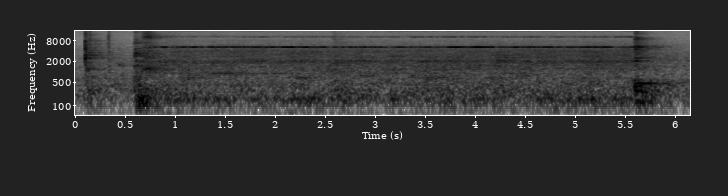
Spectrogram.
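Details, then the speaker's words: Restored Mustang being started after a 7-year build: steady high hiss with thin constant whine as fuel pump runs and pressure builds, regulator diaphragm audible while checking for leaks; normal fuel system priming. "oh you can hear the diaphragm in the regulator you can hear it there it's getting"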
